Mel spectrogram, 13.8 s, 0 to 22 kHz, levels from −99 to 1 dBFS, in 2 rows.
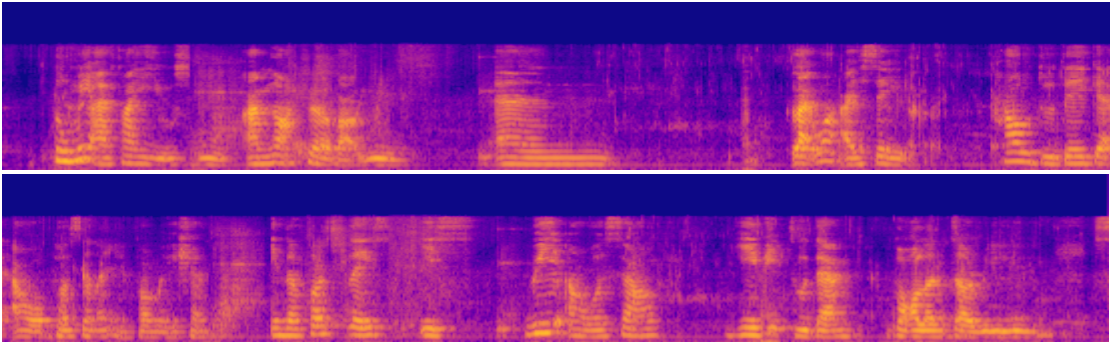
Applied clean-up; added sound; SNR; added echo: neural separator model SepFormer DNS4.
